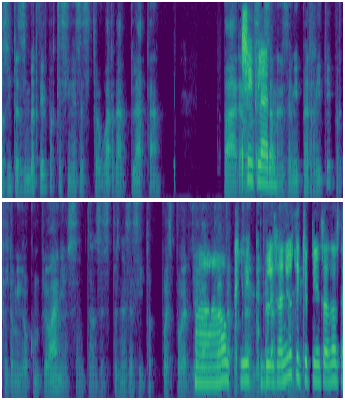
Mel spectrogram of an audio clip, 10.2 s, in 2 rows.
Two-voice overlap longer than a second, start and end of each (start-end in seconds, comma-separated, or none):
8.0-9.7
